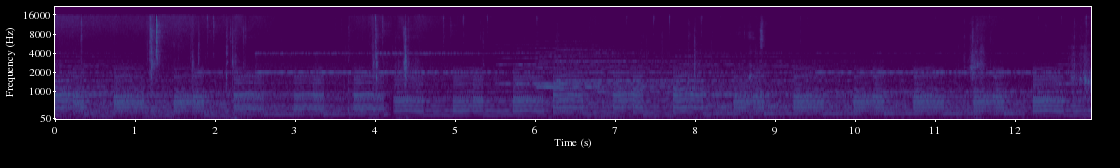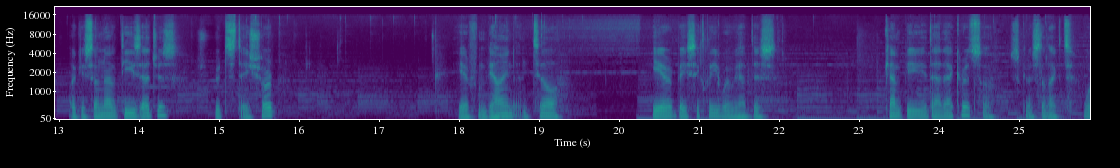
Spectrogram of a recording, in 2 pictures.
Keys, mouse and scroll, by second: 1.2 click, 1.5 click, 1.9 ctrl+click, 2.2 alt+s, 4.1 click, 4.3 alt+s, 5.1-8.4 shift+middle drag, 8.4 scroll up 1, 8.5 middle click, 9.4 click, 9.9-11.0 middle drag, 11.0 ctrl+click, 11.4 alt+s, 12.5-13.9 middle drag, 14.2 alt+s, 14.2-16.5 middle drag, 16.5 ctrl+click, 16.7 scroll down 1, 16.8 middle click, 17.3-20.5 middle drag, 20.6-21.4 scroll up 2, 21.4-22.0 scroll up 1, 22.0 ctrl+click, 22.4-25.1 middle drag, 25.1 scroll down 2, 25.3-25.8 middle drag.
